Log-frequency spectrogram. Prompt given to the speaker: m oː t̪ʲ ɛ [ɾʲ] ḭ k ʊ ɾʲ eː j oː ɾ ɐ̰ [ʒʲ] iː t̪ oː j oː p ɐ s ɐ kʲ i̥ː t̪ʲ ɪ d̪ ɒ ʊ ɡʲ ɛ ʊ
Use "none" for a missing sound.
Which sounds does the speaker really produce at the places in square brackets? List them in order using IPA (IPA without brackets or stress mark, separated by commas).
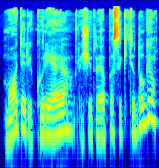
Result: ɾʲ, ʃʲ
